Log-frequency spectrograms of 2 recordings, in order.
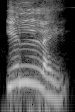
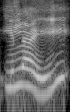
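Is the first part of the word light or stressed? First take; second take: stressed; light. First: The first part is said with stress. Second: The first part is said lightly. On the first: It means no. "You need to stress on that ill part" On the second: It means a leaf. "a lighter version will mean a leaf"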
